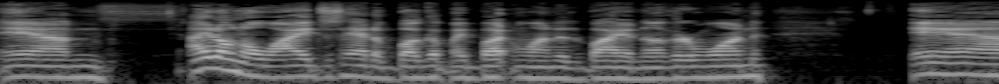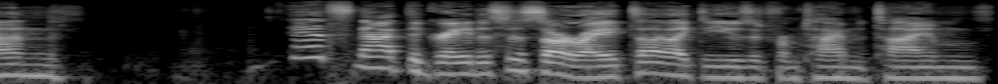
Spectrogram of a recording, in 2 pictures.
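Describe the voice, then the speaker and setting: A man's voice: medium pitch, normal speed, bright, forceful tone. A man giving a casual, off-the-cuff video tour of a hobby collection, hesitant and searching for words, recorded indoors on a handheld camera's mic. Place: indoor room with shelves of radios. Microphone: handheld camera mic, behind the camera.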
